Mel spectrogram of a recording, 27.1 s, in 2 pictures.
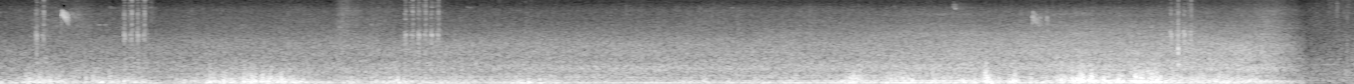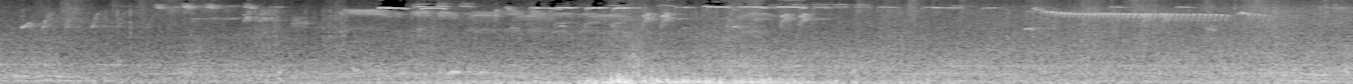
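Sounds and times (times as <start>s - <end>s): distant small birds calling: 0.0s - 1.6s, 3.9s - 5.2s, 9.4s - 10.8s, 13.6s - 27.0s.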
